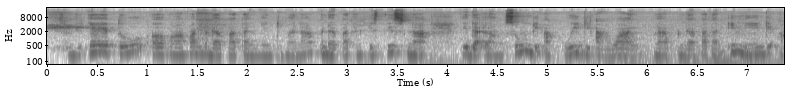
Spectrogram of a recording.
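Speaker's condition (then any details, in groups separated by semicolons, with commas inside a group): No condition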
